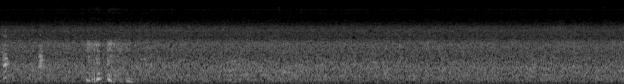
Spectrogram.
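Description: Steady hiss of background noise, with a few short high squeaks and one low sound falling in pitch in the first second or so.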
